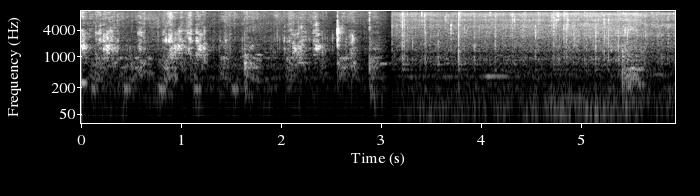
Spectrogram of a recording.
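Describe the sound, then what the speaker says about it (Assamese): Spinach, potato and eggs fry in a pan with a loud, steady sizzle, heard close up. Scraping stirs and clinks come first, then the hiss settles into a constant crackle and no one speaks. "ডিম দুটাত দি এয়া ভালকৈ ফ্ৰাই কৰি ল'ম।"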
